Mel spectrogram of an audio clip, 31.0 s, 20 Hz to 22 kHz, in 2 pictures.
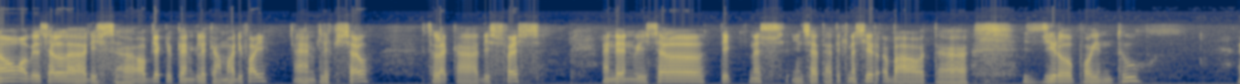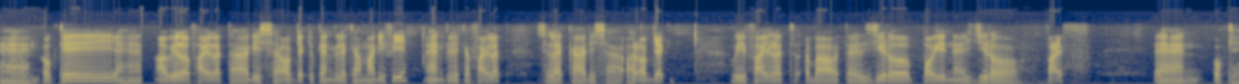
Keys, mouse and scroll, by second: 4.2 click, 13.0-14.6 typing, 16.0 click, 20.0 click, 26.4-28.6 typing, 30.6 click.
